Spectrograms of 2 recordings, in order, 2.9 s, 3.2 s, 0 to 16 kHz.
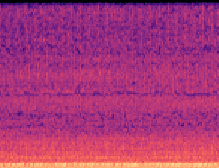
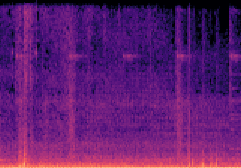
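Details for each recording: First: Honda H22A after ARP head studs and intake setup, heavy oil leak at valve cover or cam seal suspected: smooth, even idle hum with steady low drone, no ticking or knocking; sounds healthy, normal idle. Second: Honda H22A after ARP head studs and intake setup, idling on its own without the idle screw on the same tune that should run lean, yet running very rich: steady, slightly lumpy deep idle, no knocks; rich-running idle.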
